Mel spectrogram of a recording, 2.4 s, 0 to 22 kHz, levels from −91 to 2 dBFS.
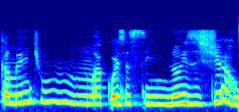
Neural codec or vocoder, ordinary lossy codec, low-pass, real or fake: none; none; 7.2 kHz; real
